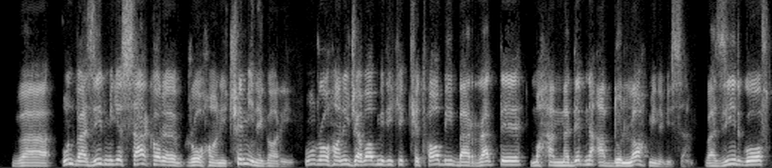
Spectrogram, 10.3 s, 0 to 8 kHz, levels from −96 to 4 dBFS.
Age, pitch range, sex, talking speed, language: 50-69, 140-185 Hz, male, 130 wpm, Persian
